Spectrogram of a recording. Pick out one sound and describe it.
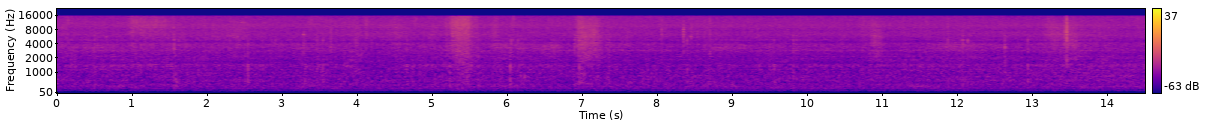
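Small bones click and rattle softly as they are handled.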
